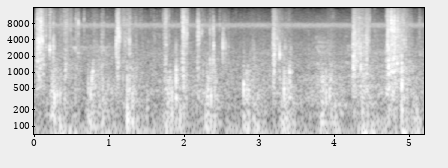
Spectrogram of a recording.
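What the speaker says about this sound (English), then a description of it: "So we're going to step here and just walk across it." Footsteps cross a newer wooden plank deck laid over old trestles on a forest rail trail bridge, a steady walking rhythm of fairly close, crisp treads over a constant hiss of insects, with no talking.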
